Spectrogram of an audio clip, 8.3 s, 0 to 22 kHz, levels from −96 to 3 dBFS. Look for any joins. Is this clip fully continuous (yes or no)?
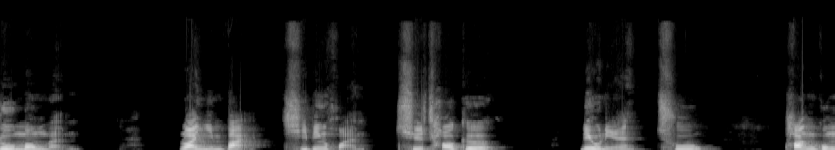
yes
